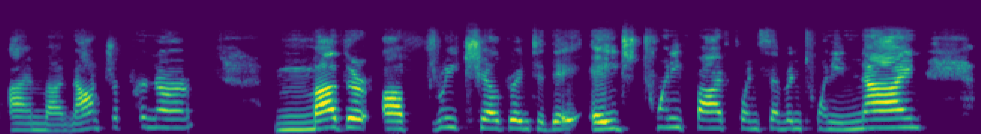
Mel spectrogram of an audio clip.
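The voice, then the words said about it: Italian and French-Canadian Montreal accent. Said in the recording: “what's that accent in English? Well, I'm from Montreal, Quebec. So you've got an Italian accent in there with a French, and then of course East End Montreal.”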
